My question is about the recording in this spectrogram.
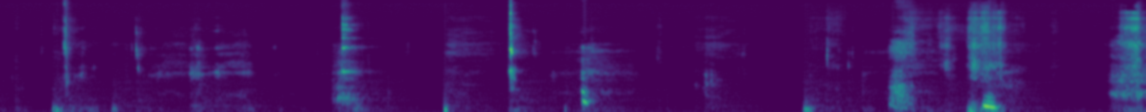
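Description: Close-miked eating sounds of people eating roti canai with curry gravy by hand: chewing, wet lip smacks and finger-licking clicks. From about nine seconds in come a few louder breathy exhales with short low hums that fall in pitch.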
